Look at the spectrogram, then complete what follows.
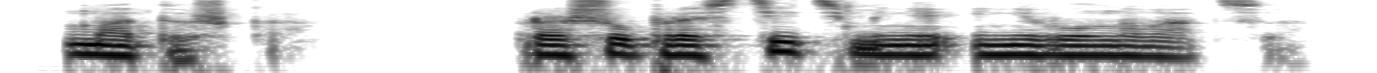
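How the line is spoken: Quiet. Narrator (Russian): тихо произнес он

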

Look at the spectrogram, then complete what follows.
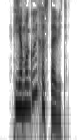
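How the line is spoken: Happy chirping. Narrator (Russian): Радостно щебечу

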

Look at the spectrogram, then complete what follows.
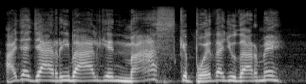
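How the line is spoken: Terrified man shouting. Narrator (Spanish): el aterrado hombre gritó

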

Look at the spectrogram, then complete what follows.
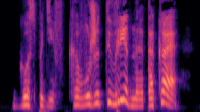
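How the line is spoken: Mutter. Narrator (Russian): пробормотал Савва

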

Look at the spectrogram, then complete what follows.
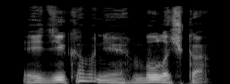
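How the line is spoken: Hoarse growl. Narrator (Russian): Моментально пересохшее горло превращает мой охрипший голос в рычание

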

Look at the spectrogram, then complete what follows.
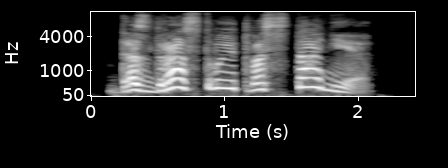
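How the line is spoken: Shrill scream. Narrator (Russian): Она пронзительно закричала

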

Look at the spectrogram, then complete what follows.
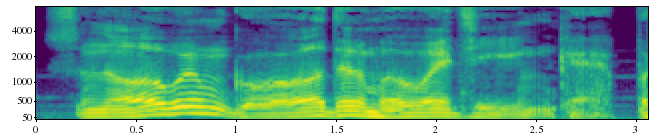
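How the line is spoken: Deep bass voice. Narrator (Russian): пробасил он

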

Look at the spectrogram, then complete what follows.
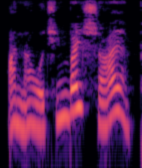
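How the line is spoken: Whisper. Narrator (Russian): прошептала я

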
